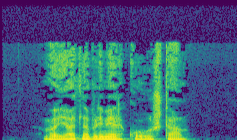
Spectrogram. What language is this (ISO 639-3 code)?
chm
